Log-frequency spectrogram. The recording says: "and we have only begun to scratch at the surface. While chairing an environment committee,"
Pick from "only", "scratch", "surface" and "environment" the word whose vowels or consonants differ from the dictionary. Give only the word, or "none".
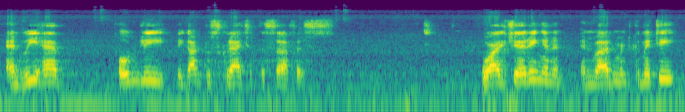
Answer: none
